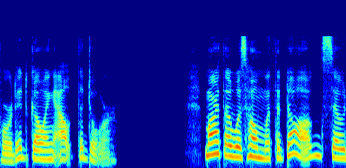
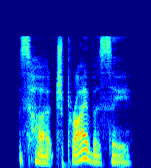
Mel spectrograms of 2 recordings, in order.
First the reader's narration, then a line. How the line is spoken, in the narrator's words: Jay mumbled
